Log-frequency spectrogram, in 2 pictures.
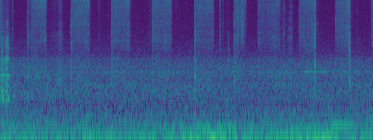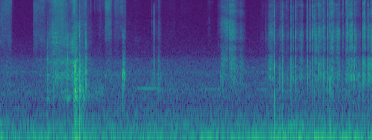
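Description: Dense, soft scratching and quick fingernail taps on a cloth-covered hardcover book, dry and short with no ring.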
